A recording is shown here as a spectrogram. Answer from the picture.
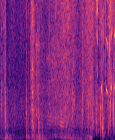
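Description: Clicks and rustling of a camera being handled and moved inside a car.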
